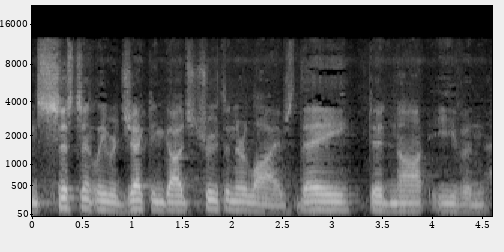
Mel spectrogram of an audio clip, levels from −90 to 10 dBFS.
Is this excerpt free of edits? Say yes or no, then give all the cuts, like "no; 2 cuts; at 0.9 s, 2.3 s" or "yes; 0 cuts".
no; 1 cut; at 3.3 s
